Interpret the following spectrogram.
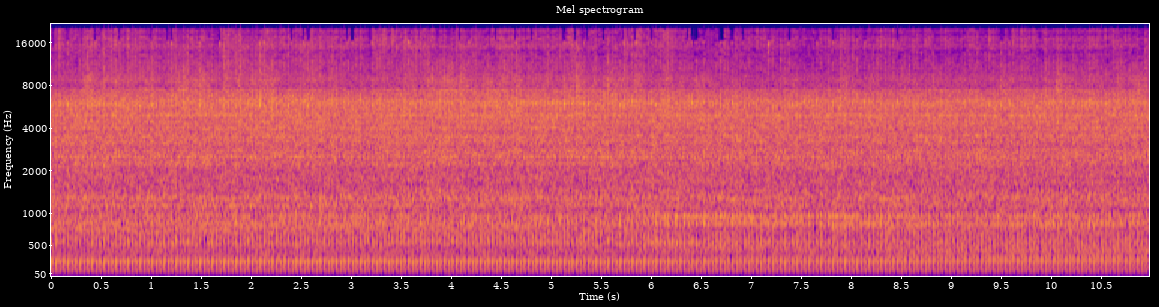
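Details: Old Montgomery Ward Power Kraft garden tractor single-cylinder engine with choke and throttle up, at first start after cleaning, oil full: a steady, even fast beat with no misses or knocks, running smoothly; a stutter appears later when driving.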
